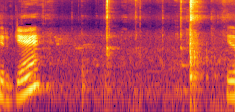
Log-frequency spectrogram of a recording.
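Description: Metal tailor's scissors clicking at a sewing machine: a light click about a second in and a sharp metallic snip near the end.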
